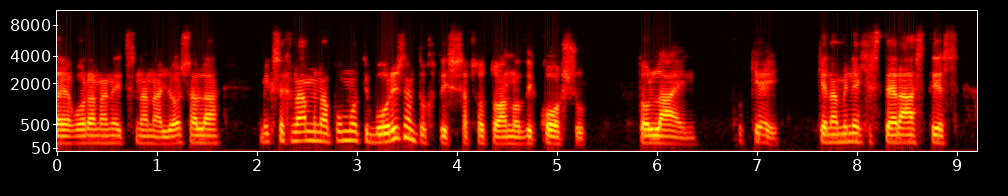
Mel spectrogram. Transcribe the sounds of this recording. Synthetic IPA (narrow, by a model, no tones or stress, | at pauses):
ɐiɐɣo̞ɾɐnɐnet͡sinɐnɐʎo̞sɐlɐ | mikse̞xnɐme̞nɐpume̞o̞t̪ibo̞ɾiznɐt̪o̞xt̪isi̥sɐft̪o̞t̪o̞ɐno̞ðiko̞su | t̪olɐin | oce̞j | ce̞nɐmine̞çist̪e̞ɾɐst̪ie̞s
